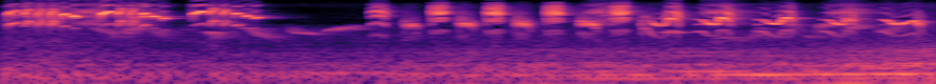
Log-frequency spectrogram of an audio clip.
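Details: Vigorous wambie mini singing as a tutor for competition birds: dense trilled chattering, a short dip, then a lively series of squeaky wavering whistles repeated several times a second over low background noise.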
